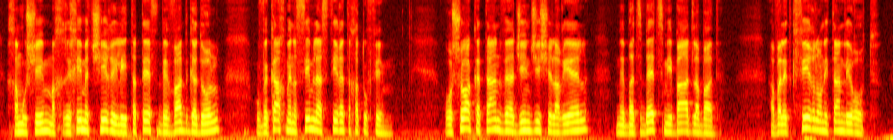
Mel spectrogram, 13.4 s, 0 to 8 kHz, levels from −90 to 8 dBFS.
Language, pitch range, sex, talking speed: Hebrew, 115-145 Hz, male, 115 wpm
